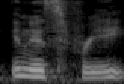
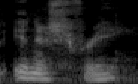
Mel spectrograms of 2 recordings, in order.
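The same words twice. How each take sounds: First: Innisfree with a plain s sound in the middle, IN-nis-free; old pronunciation. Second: Innisfree with a sh sound in the middle, IN-nish-free; correct pronunciation. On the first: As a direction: say Innisfree as ss, not sh. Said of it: "I always thought it was". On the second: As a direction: say Innisfree softened to sh, like Irish. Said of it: "I know now that it's". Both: Shown as a demonstration.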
